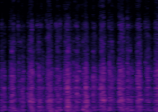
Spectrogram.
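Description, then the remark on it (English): Steady, rhythmic rasping of a carrot being grated, with quick scraping strokes repeating about four times a second, bright and gritty, with no talking. “I'm rubbing, grating it, yeah.”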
